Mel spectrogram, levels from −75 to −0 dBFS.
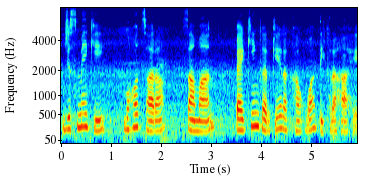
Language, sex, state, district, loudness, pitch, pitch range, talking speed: Hindi, female, Madhya Pradesh, Dhar, -17 LUFS, 200 Hz, 190-230 Hz, 120 wpm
